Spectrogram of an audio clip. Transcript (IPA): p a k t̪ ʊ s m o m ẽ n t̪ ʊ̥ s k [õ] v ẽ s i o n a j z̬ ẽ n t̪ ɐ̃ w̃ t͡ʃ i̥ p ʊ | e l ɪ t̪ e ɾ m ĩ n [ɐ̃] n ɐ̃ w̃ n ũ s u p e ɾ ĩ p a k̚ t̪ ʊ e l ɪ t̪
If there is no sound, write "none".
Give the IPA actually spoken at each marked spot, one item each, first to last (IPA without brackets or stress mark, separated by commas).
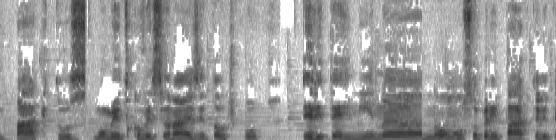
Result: õ, ɐ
